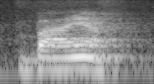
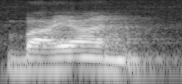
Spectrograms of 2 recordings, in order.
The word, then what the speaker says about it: बायां: अब देखिए, यहाँ भी अगर नून गुन्ना में बिंदी होती तो ये नून गुन्ना नहीं रहता, फिर ये नून हो जाता, और जब ये नून हो जाता तो इस शब्द का उच्चारण होता बायान, बायान हो जाता फिर इसका उच्चारण। लेकिन अभी ये है बायां, क्योंकि यहाँ नून गुन्ना इस्तेमाल हुआ है, बायां।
